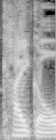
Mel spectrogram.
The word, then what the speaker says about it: Keuchel: I really want to know why it's pronounced Keuchel when it literally looks like Kuchel. That's what I want to know. Well, I remember during Fantasy Fanatics, I said Kuchel all the way up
